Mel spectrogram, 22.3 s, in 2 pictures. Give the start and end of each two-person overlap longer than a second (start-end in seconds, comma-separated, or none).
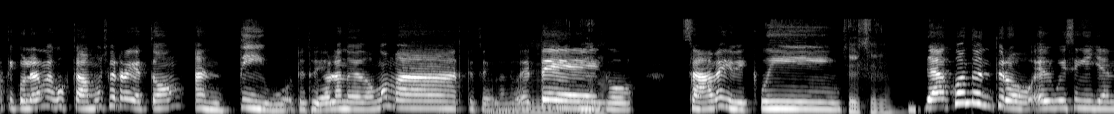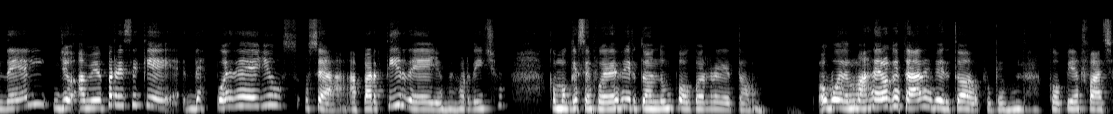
4.8-6.1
